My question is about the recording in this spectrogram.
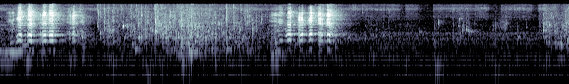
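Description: A young goat bleating twice, each call short and quavering, over water running and being poured in a kitchen sink.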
